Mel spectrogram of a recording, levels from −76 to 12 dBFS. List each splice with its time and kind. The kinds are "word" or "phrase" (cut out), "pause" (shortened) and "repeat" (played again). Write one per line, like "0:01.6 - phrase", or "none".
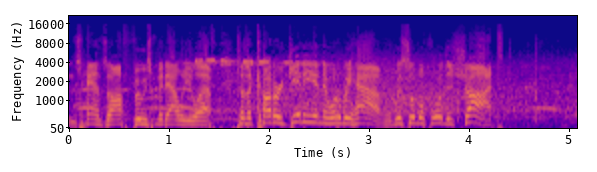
none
